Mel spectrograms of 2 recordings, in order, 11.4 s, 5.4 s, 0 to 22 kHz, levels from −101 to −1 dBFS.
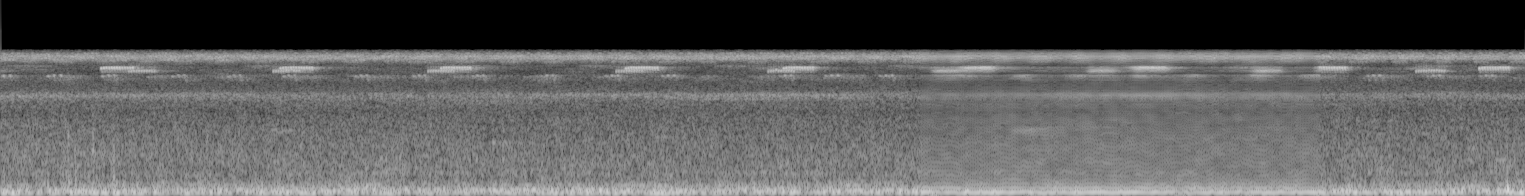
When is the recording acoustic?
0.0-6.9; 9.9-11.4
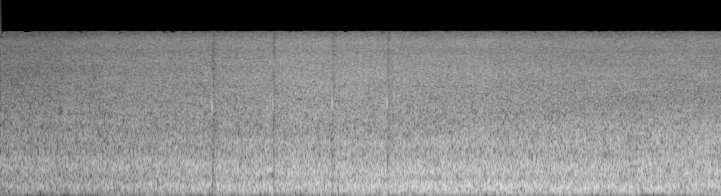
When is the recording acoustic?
0.0-4.4

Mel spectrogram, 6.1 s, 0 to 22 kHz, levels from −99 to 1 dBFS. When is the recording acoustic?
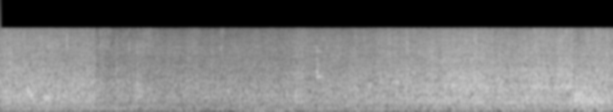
0.0-1.4; 2.6-3.0; 4.6-6.1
